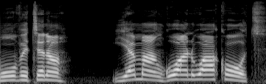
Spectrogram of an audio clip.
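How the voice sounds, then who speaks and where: Dry and close with no echo, this very clean recording with a silent background captures a man with a Jamaican accent speaking at a moderate pace in a raised, projected voice, his tone animated, excited, bright and sharp. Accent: Jamaican Patois. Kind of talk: comedic nature-video commentary.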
